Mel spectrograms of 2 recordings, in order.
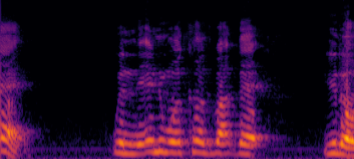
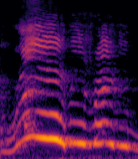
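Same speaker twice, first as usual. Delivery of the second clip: mock hollering; 5 dB louder than usual. Man yelling for help at the roadside, mock holler. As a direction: holler for help half-jokingly. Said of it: "he's hollering".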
